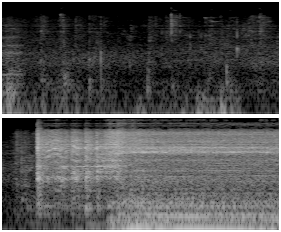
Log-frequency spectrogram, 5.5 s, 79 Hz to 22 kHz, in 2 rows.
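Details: Truck engine, freshly swapped for a used low-mileage unit after a previous ticking: starts and settles into a steady, even idle, ticking gone, good oil pressure; only check-engine light is for rear O2 sensors. Normal start-up.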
